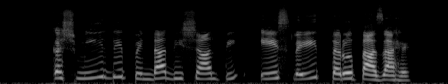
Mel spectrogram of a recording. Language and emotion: Punjabi, happy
